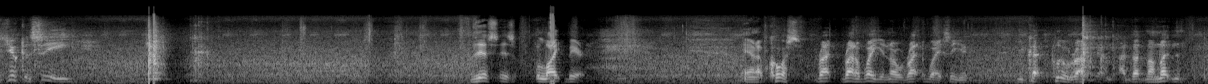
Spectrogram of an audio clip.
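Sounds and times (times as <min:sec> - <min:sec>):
steady background hiss: 0:00.0 - 0:12.0
sharp knock: 0:01.5 - 0:01.8.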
